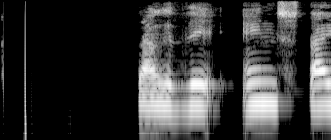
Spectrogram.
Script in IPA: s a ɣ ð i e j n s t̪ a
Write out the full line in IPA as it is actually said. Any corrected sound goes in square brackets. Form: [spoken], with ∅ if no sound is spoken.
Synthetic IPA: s a ɣ ð [ɪ] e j n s t̪ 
